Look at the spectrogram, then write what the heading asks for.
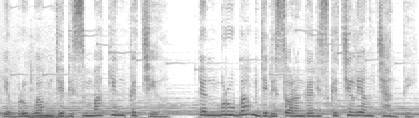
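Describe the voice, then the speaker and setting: A woman tells a children's fairy tale in a fairly high voice. Her scripted narration is measured and expressive, with music clearly playing behind it. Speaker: storyteller, narrator.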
